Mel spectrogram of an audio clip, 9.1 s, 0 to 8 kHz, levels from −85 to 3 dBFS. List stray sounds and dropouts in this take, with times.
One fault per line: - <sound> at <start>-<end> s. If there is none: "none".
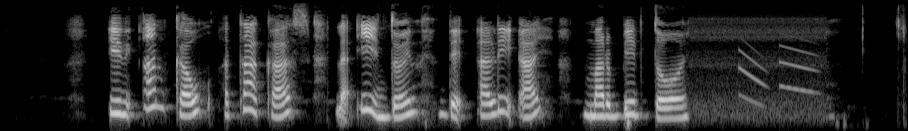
- chirp at 7.4-8.2 s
